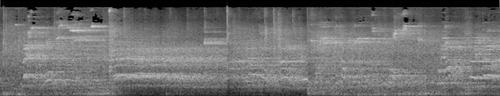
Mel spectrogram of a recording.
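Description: Live sound of an indoor futsal match in a sports hall: the ball thumping and bouncing on the wooden court amid players' shouts, all echoing in the hall.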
